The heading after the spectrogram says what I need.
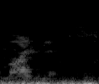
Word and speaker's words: Leibniz: roughly the same time his name is uh leibniz that's how i pronounce it it's german i've took two years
